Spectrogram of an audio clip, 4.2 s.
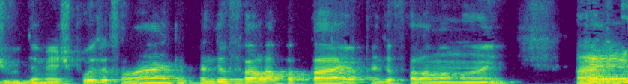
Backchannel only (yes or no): yes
